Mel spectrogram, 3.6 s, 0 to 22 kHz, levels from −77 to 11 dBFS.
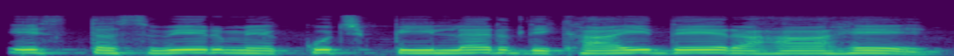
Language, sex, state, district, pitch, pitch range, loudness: Hindi, male, Jharkhand, Ranchi, 165 Hz, 150-175 Hz, -13 LUFS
